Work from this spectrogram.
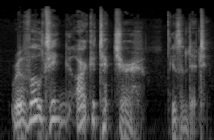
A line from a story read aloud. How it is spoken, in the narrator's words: said with a yawn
